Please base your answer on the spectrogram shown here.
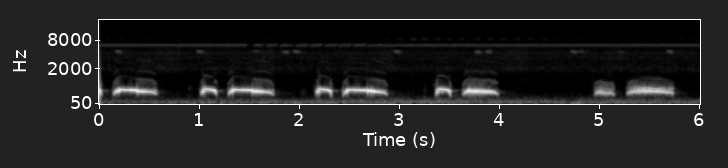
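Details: Spotted dove exchange between a decoy and a wild bird at a roadside in Gia Lai, Vietnam: mellow low coos in short-then-long pairs, five pairs at a fairly regular pace.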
